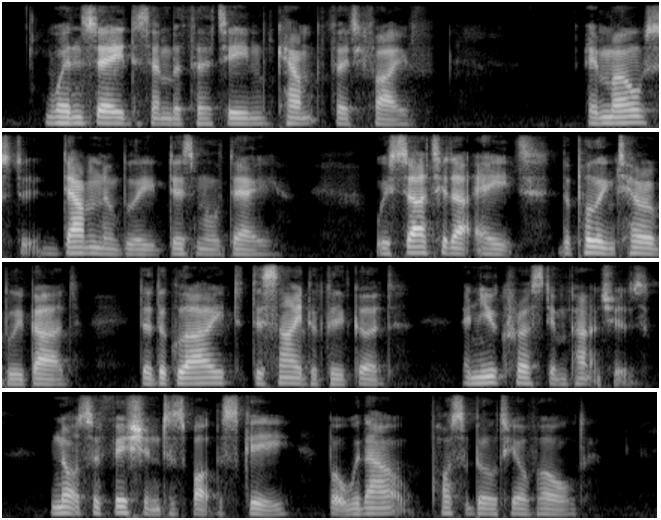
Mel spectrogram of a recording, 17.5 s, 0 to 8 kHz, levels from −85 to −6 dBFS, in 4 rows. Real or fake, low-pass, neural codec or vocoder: fake; 7.2 kHz; codec, 16 kHz, 4 kbps, FunCodec, trained on LibriTTS, 50 frames a second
